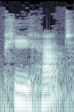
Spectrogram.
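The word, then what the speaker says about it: p̂: this guy right here that's pronounced P hat it's like a p with a little hat on top of it that is the sample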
